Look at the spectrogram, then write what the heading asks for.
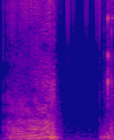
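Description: A zipper on the pouch of a faux croc purse slides open in one smooth, close rasp lasting about half a second, followed by a few faint clicks and rustles.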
